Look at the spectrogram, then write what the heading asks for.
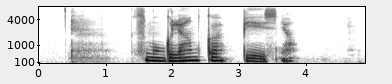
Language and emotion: Russian, neutral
